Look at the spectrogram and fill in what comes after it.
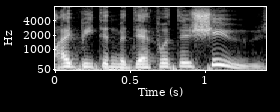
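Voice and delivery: phony, put-on British accent. Retelling a rock and roll magician's act: imitating a fake british accent. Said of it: "he was put on a fake British accent".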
